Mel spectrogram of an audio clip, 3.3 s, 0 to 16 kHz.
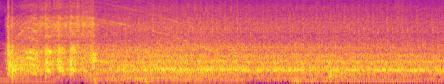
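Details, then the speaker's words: Engine at about 200,000 km, oil changed on schedule, cranks and catches, then idles with a dry, busy rattling clatter; a stethoscope locates it near the timing chain, almost certainly timing-chain noise. "소음 의 원인 은 타이밍 체인 부근인 것 같습니다 ."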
